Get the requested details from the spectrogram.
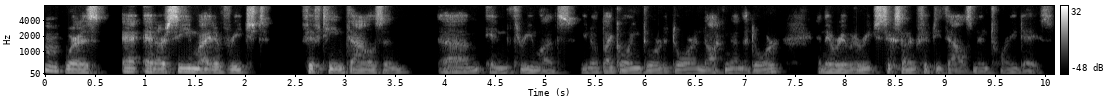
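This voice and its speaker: A man with an American accent speaks at a moderate pace and a fairly low pitch. His voice is somewhat breathy, with ordinary pitch variation. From US Midwest, southern Ohio (Appalachia). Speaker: humanitarian aid worker. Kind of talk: interview. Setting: call.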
